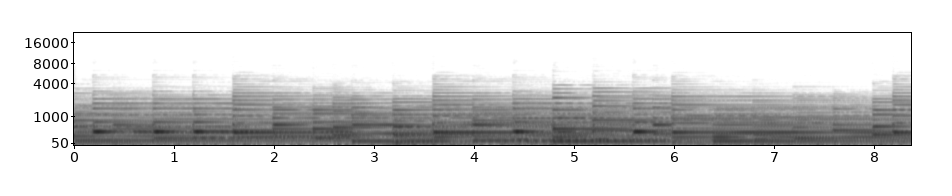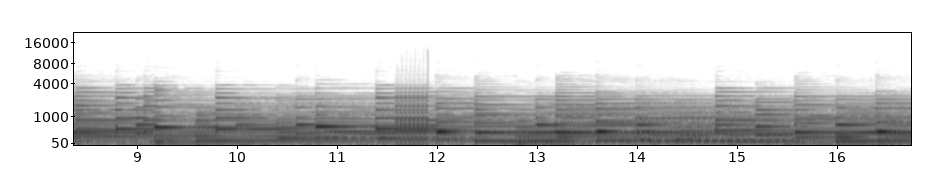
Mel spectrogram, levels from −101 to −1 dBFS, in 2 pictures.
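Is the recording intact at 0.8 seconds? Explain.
Yes, at 0.8 seconds the audio is intact, with no dropout, click, distortion or other fault at that moment.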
